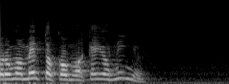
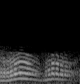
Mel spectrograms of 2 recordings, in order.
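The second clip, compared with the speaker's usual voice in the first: soft rolled "rrr" of a hungry belly; growling stomach imitation; 3 semitones higher, 5 dB quieter than usual. Recalling childhood hunger to the church, soft belly growl.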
